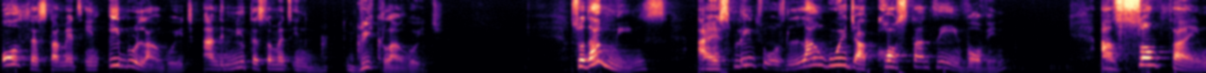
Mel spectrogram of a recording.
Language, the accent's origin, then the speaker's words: English; Nigeria; I'm from Nigeria now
